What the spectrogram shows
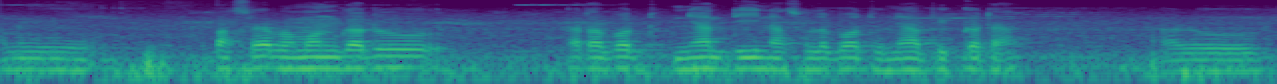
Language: Assamese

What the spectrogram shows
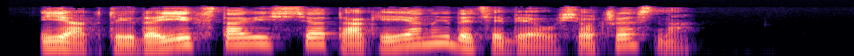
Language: Belarusian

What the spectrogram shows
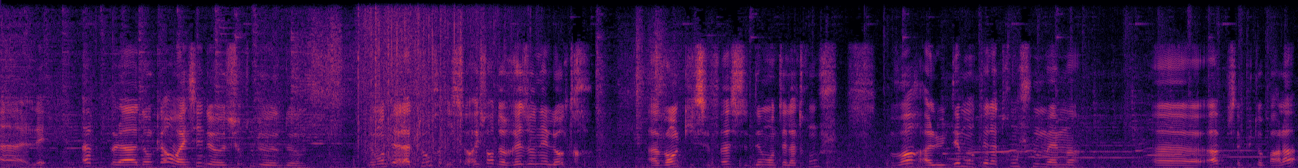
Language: French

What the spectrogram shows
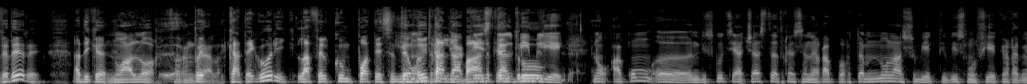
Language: Romanian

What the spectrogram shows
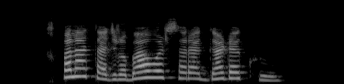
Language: Pashto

